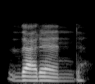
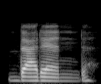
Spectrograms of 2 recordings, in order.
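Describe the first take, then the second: The two takes are said the same way.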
